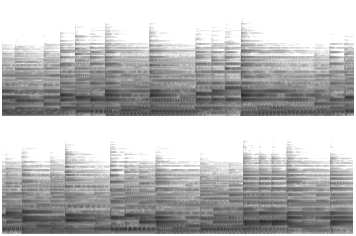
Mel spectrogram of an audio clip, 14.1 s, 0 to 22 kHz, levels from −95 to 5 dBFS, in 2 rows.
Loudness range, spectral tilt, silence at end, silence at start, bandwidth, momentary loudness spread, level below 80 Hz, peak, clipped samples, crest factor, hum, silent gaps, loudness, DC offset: 2 LU; -9 dB/octave; 0 s; 0 s; 7 kHz; 8 LU; -44 dBFS; -4 dBFS; under 0.1%; 16 dB; none; none; -22 LUFS; under 0.1%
